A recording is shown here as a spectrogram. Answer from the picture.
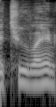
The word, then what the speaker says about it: Tulane: Did I say Tulane correct? – Yeah, they got.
